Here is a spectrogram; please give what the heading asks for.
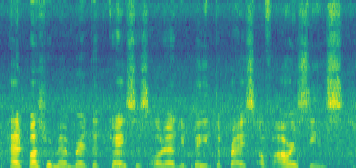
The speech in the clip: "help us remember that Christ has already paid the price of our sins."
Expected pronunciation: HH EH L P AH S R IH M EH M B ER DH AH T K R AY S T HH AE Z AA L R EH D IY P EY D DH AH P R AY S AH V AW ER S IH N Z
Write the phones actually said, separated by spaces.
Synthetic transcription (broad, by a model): HH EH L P AH S R IH M EH M B ER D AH T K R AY S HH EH S AA L R EH D IY P EY D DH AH P R AY S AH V AW ER S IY N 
